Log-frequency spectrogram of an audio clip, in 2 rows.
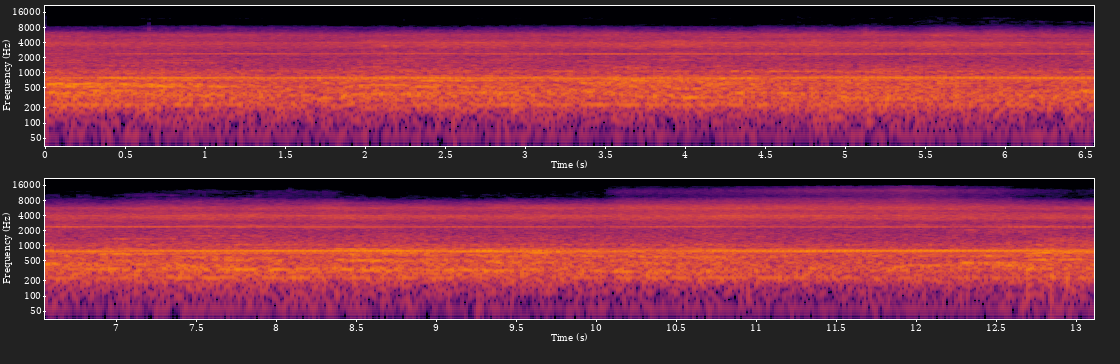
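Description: N700S Shinkansen 16-car trainset running past, a steady rushing running noise with a constant high whine held throughout.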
